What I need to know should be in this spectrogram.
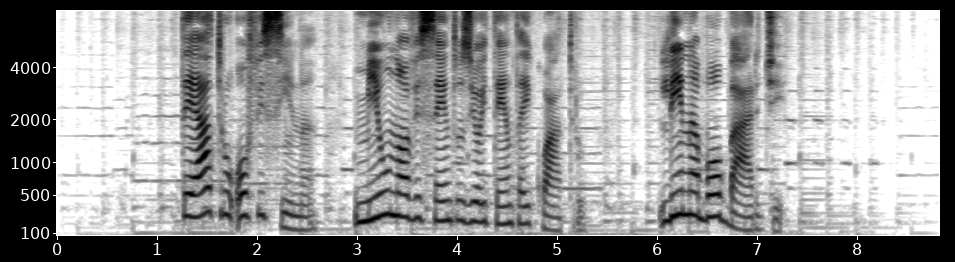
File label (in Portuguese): narracao; teatro oficina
